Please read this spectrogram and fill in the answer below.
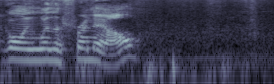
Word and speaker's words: Fresnel: And I'm not going with a Fresnel. Yes, I said Fresnel, not Fresnel, because that is the proper way to say it.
